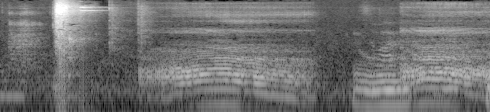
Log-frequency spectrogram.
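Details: Female Boston Terrier, a pet that does not bark, making her odd attention-seeking noises indoors: a sharp snort, then long wavering moaning whines in two drawn-out stretches with a short pause between.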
